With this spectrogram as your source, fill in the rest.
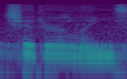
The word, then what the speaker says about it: chitterlings: gross man kinda like chitterlings it stinks if it doesn't get washed okay foreign testines most people eat it with hot sauce no thanks most people pronounce it like chitlings okay I'm trying to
